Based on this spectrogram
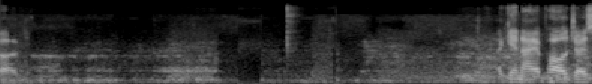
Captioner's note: plane engine roaring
